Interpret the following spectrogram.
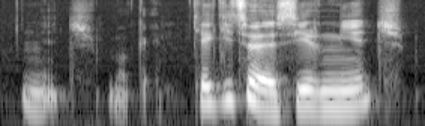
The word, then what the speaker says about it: Nietzsche: ¿Sí se pronuncia así? Nietzsche. Nietzsche, ok.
